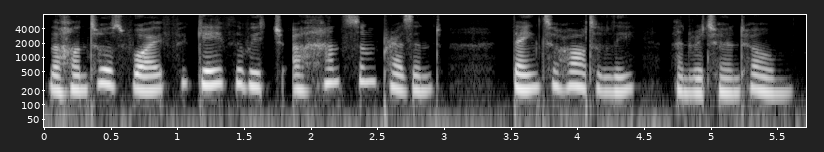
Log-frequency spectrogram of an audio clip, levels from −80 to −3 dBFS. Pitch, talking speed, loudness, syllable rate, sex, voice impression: 225 Hz, 155 wpm, -20 LUFS, 5.1 syllables/s, female, feminine, adult-like, relaxed, slightly weak, soft, muffled, intellectual, calm, slightly friendly, unique, slightly lively, slightly modest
